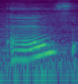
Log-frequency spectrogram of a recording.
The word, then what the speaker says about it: Eze: All right, so at this stage, this is a vantage view from the botanical garden of Ezi, or Ez, as it should be pronounced.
